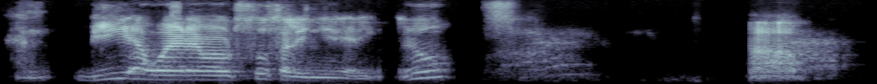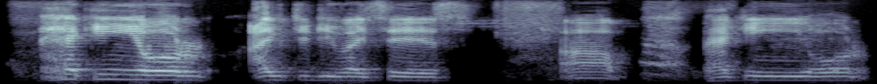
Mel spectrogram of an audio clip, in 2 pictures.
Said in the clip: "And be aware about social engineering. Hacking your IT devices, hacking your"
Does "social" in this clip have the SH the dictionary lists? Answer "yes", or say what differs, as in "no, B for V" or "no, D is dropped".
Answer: no, S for SH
